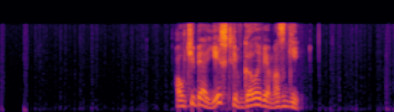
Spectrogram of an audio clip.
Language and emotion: Russian, angry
